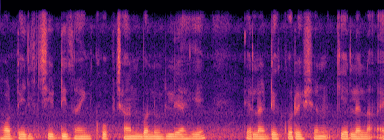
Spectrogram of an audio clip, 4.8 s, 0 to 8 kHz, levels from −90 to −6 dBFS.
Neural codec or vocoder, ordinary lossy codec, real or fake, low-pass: none; none; real; 7.2 kHz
